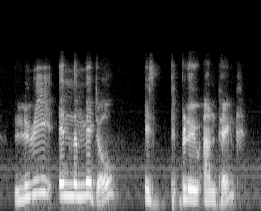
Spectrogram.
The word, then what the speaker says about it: lui: Remember, nice accent on the diphthong. Lui. Remember, lui in the middle. Spanish, wasn't it? Completely Spanish. Lui, no, because everybody uses L because you think of like L, like in Spanish.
